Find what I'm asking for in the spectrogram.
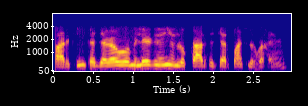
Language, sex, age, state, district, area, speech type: Hindi, male, 30-45, Uttar Pradesh, Mau, urban, conversation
